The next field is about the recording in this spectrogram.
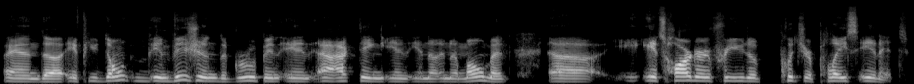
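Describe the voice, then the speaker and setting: A man's voice: a little high, steady tone, fairly bright tone, no echo. Earnest man, dry close sound. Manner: earnest, halting. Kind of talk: casual panel discussion.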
